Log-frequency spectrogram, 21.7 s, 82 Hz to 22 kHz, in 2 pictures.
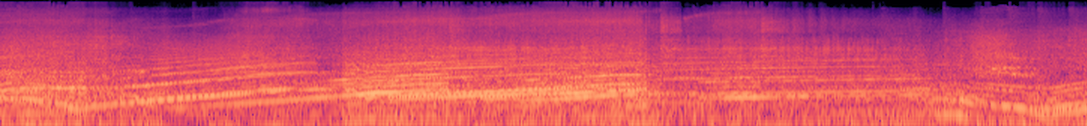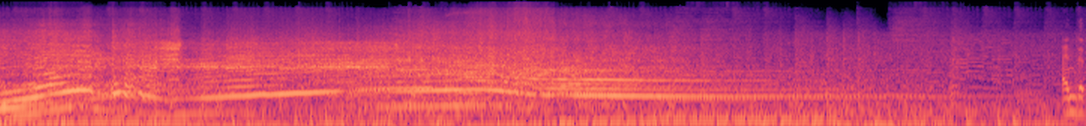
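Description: Two tuned Nissan Skyline R33 GT-Rs race head to head on a track, their loud engines repeatedly revving up and shifting in sweeping climbs and drops, with a faint voice underneath.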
